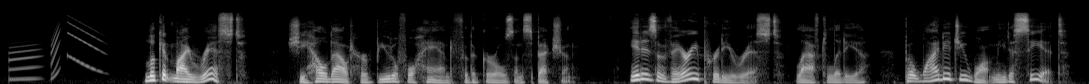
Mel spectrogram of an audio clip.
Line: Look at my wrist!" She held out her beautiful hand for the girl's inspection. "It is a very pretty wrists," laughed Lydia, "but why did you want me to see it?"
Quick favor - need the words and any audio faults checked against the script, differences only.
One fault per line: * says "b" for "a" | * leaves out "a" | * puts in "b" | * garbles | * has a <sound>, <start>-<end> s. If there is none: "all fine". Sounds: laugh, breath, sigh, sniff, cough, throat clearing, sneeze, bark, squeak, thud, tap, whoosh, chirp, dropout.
* has a chirp, 0.1-1.1 s
* says "wrist" for "wrists"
